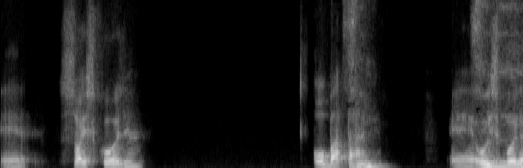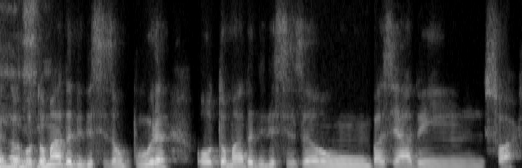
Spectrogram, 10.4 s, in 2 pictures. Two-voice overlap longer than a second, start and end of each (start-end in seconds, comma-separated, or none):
4.7-5.9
